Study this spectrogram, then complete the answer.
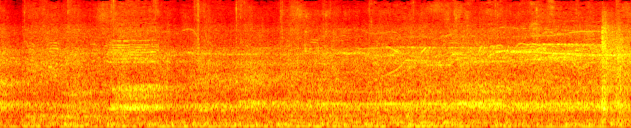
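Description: A large stadium crowd chants loudly in unison, echoing around the stands.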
